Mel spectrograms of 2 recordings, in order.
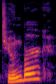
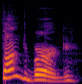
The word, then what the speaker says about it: Thunberg: thought it was thumber is it tunberg no it's thunberg what like a real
